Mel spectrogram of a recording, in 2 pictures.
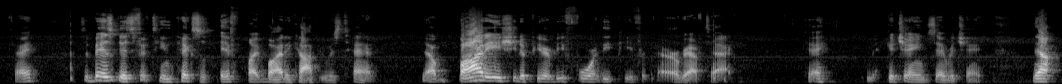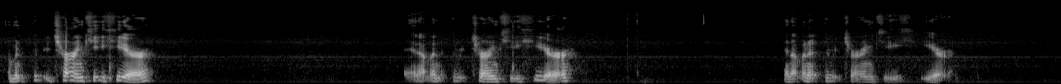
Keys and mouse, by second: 3.4 super+s, 4.8 click, 7.8 click, 8.1 super+s, 11.5 click.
